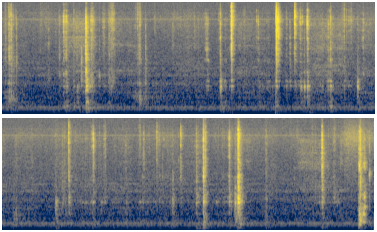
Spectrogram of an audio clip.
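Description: Small metal screws clicking and clinking as they are picked out of a loose pile and handled over a circuit board. The clicks come sparse and irregular.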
